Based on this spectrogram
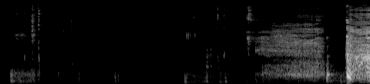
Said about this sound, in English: Oh, God. I still am dealing with my asthma cough. Some days are better, some days are a lot harder.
